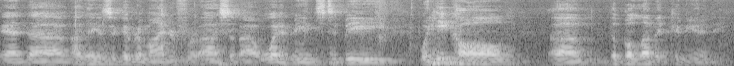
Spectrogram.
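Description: Moderate-paced male speech in a room with audible echo and light background noise. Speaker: community group leader. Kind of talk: casual announcements and informal talk to a small group. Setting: in a room with a small group in person, playing video. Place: hall.

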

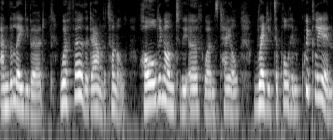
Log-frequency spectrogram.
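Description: Intonation stays lively throughout this unforced reading voice.

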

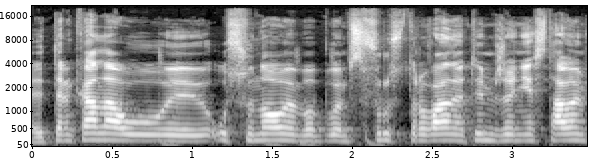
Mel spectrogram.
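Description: Speaking at a fairly quick pace, a man with a high pitch and a bright, sharp tone comes through on a very clean recording with a silent background. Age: 20s. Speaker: youtuber. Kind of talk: casual monologue to camera.

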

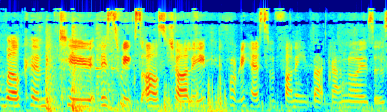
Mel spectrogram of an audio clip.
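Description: Clear music plays behind a woman speaking at a fairly slow pace. Her sound is dry, with no echo. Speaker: vlogger. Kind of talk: casual vlog chat. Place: farm. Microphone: phone near.

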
